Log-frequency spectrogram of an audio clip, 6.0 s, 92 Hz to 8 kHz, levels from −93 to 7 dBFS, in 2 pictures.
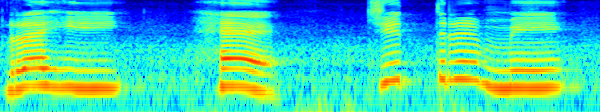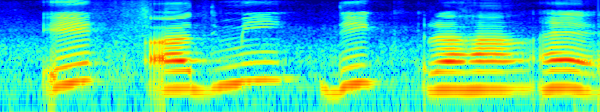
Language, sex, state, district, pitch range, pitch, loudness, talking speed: Hindi, female, Madhya Pradesh, Katni, 240-320 Hz, 255 Hz, -19 LUFS, 90 wpm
